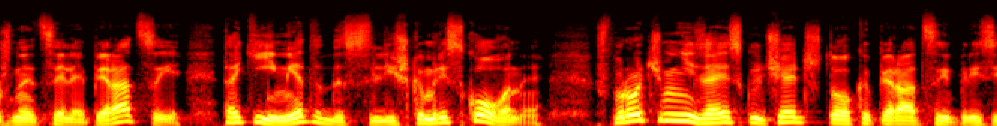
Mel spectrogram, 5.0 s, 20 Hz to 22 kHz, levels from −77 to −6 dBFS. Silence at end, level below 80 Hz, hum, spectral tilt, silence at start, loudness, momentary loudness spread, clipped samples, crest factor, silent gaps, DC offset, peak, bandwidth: 0 s; -52 dBFS; none; -6 dB/octave; 0 s; -18 LUFS; 7 LU; under 0.1%; 16 dB; none; under 0.1%; -2 dBFS; 14 kHz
